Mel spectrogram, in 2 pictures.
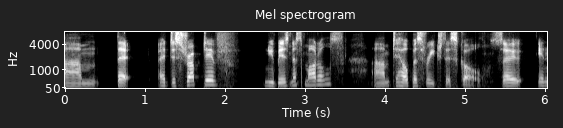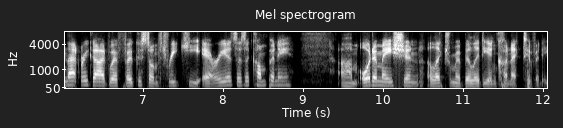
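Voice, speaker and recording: A woman's fairly low voice moves at a fairly quick pace with ordinary pitch variation, recorded dry and close with no echo. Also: quiet background. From Australia. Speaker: marketing director at a truck maker. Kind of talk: panel presentation.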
